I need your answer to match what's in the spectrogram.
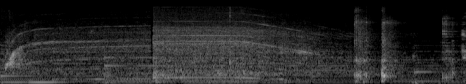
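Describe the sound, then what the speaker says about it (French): An electric hand mixer whisking three eggs with sugar, a high motor whine that rises as it starts and holds steady, then stops and restarts with short bursts near the end, close and clear. "je prends mon batteur électrique pour vraiment bien les fouetter"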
